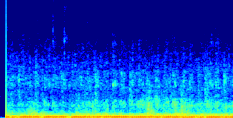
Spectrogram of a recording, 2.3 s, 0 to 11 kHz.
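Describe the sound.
A Toyota Supra with a huge turbo, rated at 1239 PS, accelerates hard. Its engine gives a loud, steady, low droning roar that starts abruptly and holds throughout.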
